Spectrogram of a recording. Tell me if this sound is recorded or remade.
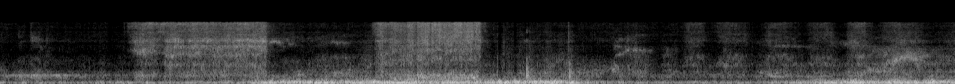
remade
